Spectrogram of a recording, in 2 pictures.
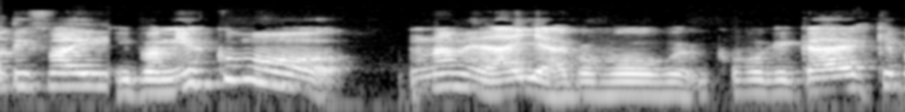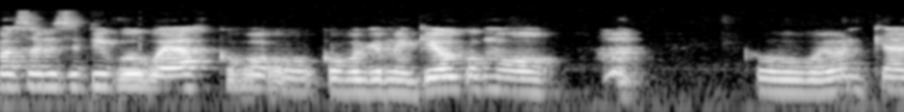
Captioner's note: surprised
